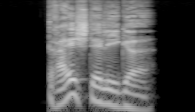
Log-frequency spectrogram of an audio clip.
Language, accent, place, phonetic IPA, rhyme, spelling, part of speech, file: German, Germany, Berlin, [ˈdʁaɪ̯ˌʃtɛlɪɡə], -aɪ̯ʃtɛlɪɡə, dreistellige, adjective, De-dreistellige.ogg
- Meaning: inflection of dreistellig: 1. strong/mixed nominative/accusative feminine singular 2. strong nominative/accusative plural 3. weak nominative all-gender singular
